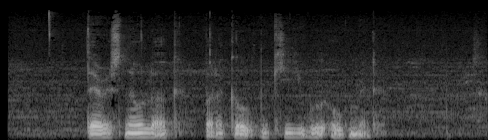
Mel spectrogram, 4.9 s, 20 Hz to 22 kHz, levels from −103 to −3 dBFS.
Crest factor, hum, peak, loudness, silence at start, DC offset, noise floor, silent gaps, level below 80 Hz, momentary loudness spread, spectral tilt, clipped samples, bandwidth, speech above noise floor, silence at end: 18 dB; none; -22 dBFS; -39 LUFS; 0.5 s; under 0.1%; -64 dBFS; none; -88 dBFS; 23 LU; -6.5 dB/octave; under 0.1%; 16 kHz; 26 dB; 0.05 s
